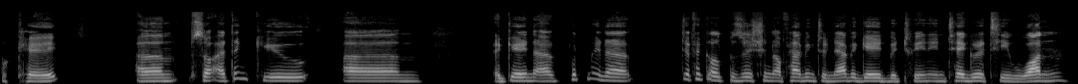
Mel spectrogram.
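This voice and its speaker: A man in his sixties from South Africa speaks as a guest on a panel, weighing his words with small pauses and hesitations. His voice sits a little high for a man and comes across smooth and resonant. The sound is dry and close, with no room around it. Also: fairly even intonation, a bit bright, no echo. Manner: measured and reflective, with hesitations. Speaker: linguistics professor, guest. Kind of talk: thoughtful panel discussion.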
